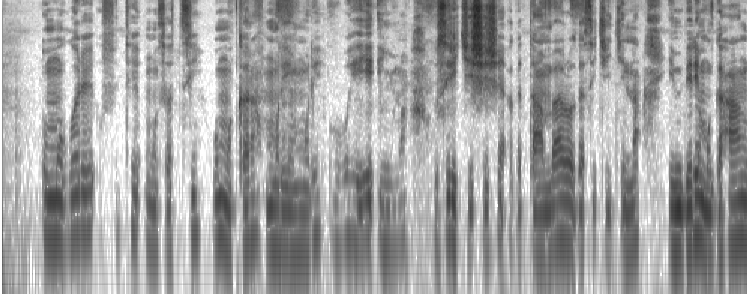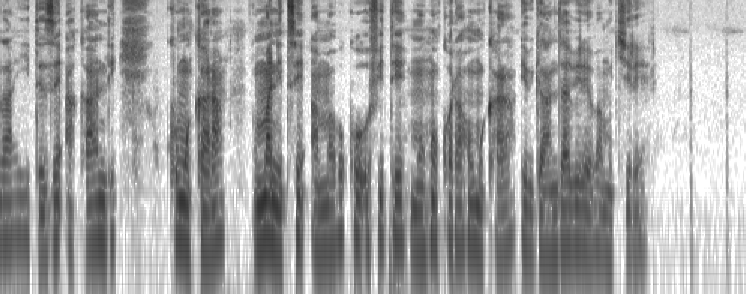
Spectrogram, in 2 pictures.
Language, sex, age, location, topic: Kinyarwanda, male, 25-35, Kigali, health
